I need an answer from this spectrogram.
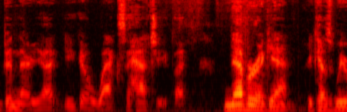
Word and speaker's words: Waxahachie: Waxahachie. Waxahachie. Waxahachie. It's not even spelled the way you think it is.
